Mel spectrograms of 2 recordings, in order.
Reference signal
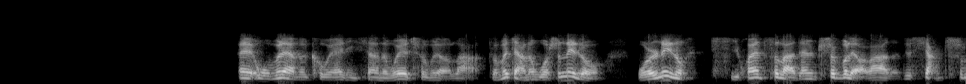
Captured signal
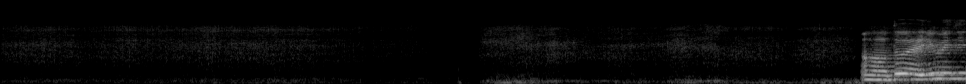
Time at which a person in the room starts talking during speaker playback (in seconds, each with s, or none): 8.6 s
